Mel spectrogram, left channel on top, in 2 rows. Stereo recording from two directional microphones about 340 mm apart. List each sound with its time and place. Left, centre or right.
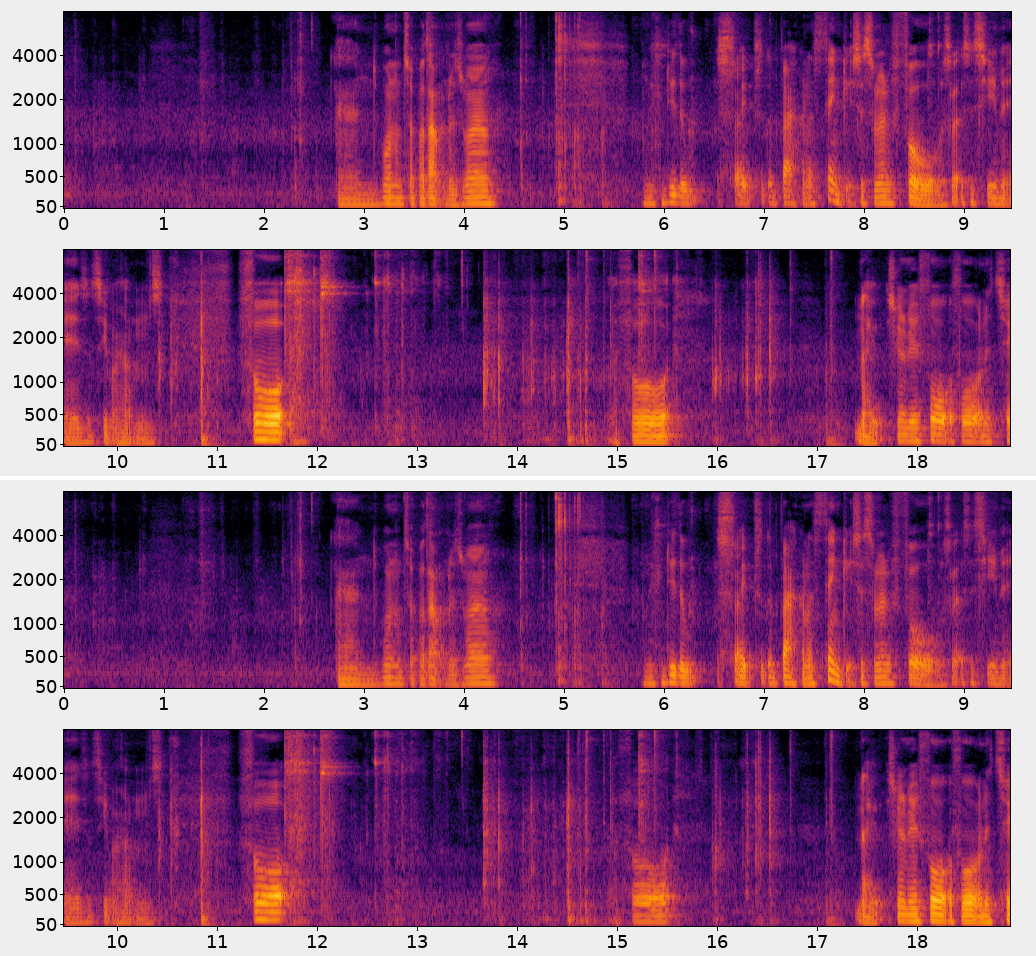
2.6 s a sound: centre
6.0 s speech: centre
15.0 s speech: centre
17.1 s speech: centre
